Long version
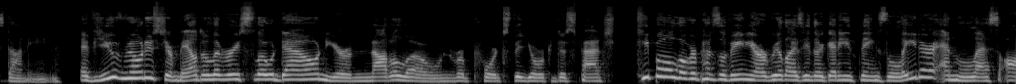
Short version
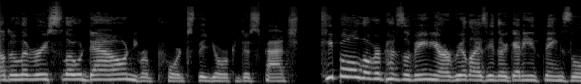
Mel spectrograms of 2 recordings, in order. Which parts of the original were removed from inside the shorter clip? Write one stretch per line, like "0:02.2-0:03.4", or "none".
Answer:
0:03.3-0:04.5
